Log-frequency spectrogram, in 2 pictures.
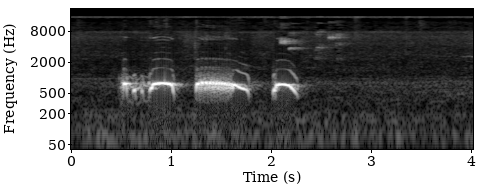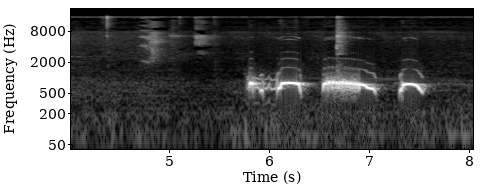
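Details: Spotted dove cooing, used to lure wild doves down: a phrase of short and long soft coos, a pause of about three seconds, then the same phrase repeated.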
